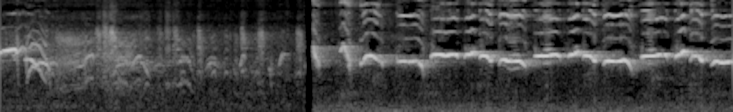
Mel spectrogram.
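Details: Song of the lesser necklaced laughingthrush, used as a lure for trapping birds. Loud, clear whistled notes repeated almost three times a second, each slurred and falling slightly, after a softer opening of quieter whistles.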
